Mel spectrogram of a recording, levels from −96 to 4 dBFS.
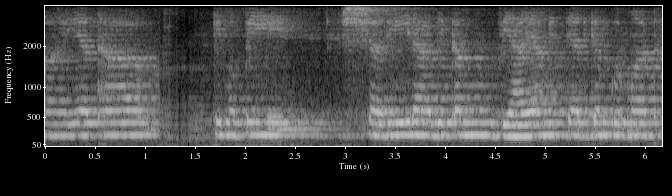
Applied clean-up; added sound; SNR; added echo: neural separator model SepFormer DNS4.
